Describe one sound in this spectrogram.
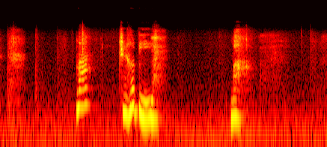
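A young woman laughs brightly nearby.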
